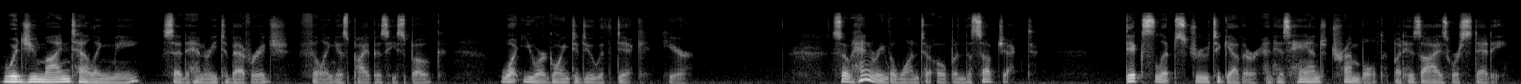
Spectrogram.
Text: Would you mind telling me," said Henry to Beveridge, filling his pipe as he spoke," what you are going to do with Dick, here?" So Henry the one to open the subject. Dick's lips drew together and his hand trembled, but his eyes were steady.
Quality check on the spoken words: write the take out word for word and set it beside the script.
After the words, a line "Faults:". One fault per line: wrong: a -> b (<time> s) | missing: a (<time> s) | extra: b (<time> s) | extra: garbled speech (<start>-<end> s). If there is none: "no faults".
Would you mind telling me," said Henry to Beveridge, filling his pipe as he spoke," what you are going to do with Dick, here?" So Henry the one to open the subject. Dick's lips drew together and his hand trembled, but his eyes were steady.
Faults:
no faults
